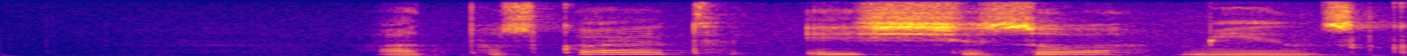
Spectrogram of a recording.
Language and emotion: Russian, sad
